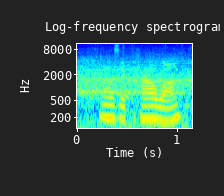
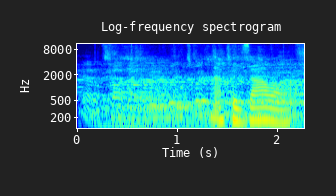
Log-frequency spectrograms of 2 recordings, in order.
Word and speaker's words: Nakazawa: Skip pass across to Nazakawa. Nakazawa, I should say. My apologies for mispronouncing his name.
